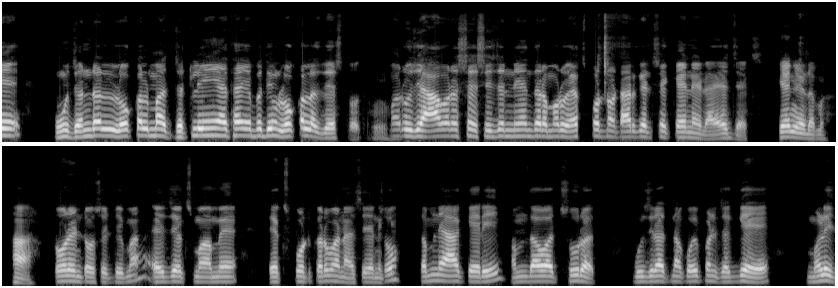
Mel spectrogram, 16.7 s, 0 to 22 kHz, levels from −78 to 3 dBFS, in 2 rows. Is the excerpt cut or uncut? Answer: cut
